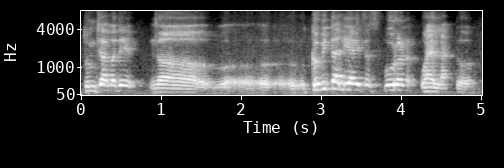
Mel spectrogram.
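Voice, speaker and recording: A man's voice: mid-range voice, wildly swooping pitch, slow, dark tone. A male spiritual teacher telling a story in a sermon and asking his audience questions. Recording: echoey room, muffled sound.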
